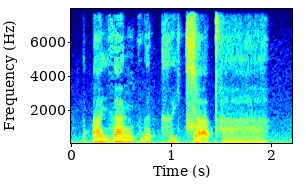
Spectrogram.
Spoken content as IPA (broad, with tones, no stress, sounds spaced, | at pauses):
ʔ a˨˦ j l a˨˦ ŋ k w ə˨˩ t̚ x ə̤˨˩ j t͡ɕ a̰ː˧˨ t̪ʰ a̤ː˨˩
